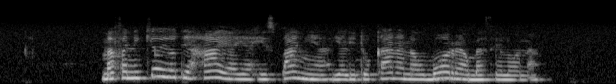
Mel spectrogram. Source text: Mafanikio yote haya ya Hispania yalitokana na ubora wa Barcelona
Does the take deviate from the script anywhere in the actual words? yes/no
yes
